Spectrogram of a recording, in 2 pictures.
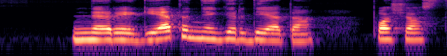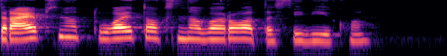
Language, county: Lithuanian, Vilnius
